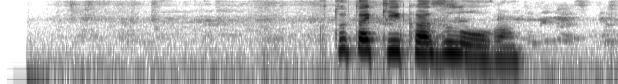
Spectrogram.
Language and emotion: Russian, neutral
